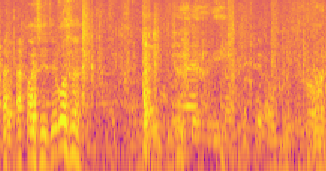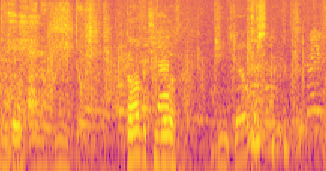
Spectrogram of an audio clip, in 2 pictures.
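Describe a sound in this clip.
An adult man and woman talk nearby outdoors.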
